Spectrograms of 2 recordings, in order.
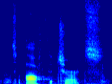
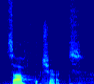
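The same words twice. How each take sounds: First: Said in the usual way. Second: "It's off the charts." repeated as a soft whisper. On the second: Real, not acted. Preacher repeating the cost to his group, whispered. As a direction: breathe "It's off the charts." in awe, unvoiced.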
